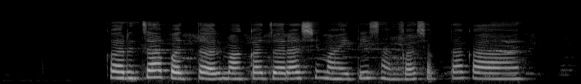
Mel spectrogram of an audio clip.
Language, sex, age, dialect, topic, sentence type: Marathi, female, 18-24, Southern Konkan, banking, question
